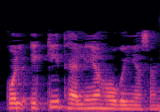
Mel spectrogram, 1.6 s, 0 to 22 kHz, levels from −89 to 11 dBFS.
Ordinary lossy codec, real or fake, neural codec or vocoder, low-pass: MP3, 64 kbps; real; none; 7.2 kHz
